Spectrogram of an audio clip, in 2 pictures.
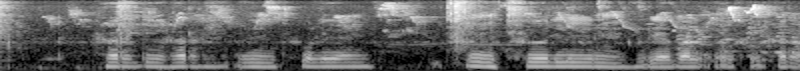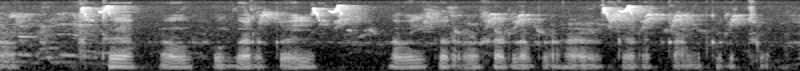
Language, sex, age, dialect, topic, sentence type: Chhattisgarhi, male, 60-100, Northern/Bhandar, agriculture, statement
